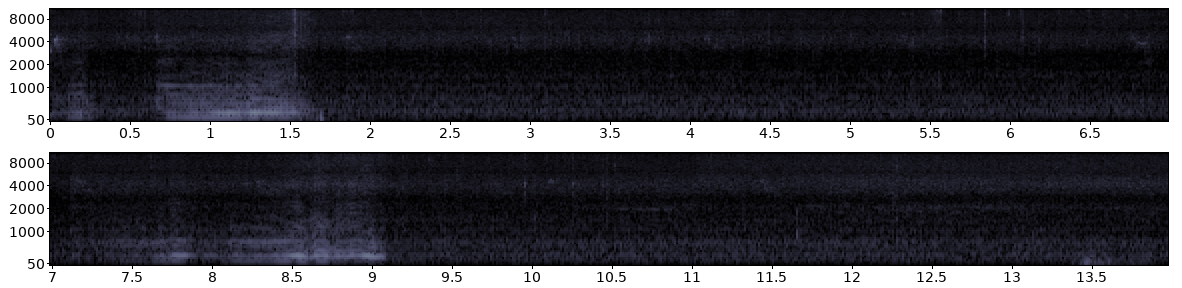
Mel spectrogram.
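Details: Hornet in flight filmed up close: two low, droning wingbeat buzzes, each about a second long, rise and fade as the insect passes, separated by several seconds of quiet background hiss.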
